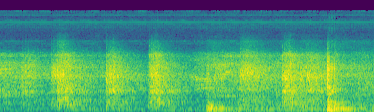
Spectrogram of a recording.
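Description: Padel rackets strike a ball with sharp pops in a large echoing hall.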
